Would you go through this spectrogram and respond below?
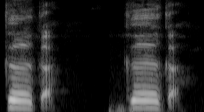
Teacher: So this ge is at the back, quick, no puff. And the second ge is light.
